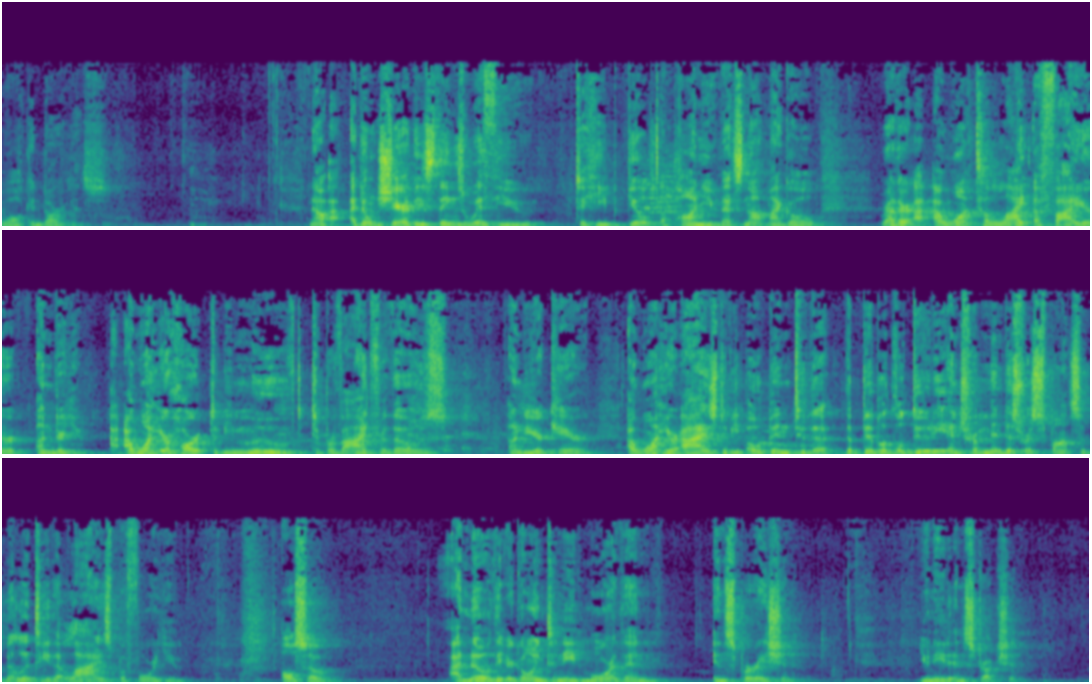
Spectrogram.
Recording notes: The second session of a four-part series delivered at Grace Bible Church of Conway in December of 2021.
